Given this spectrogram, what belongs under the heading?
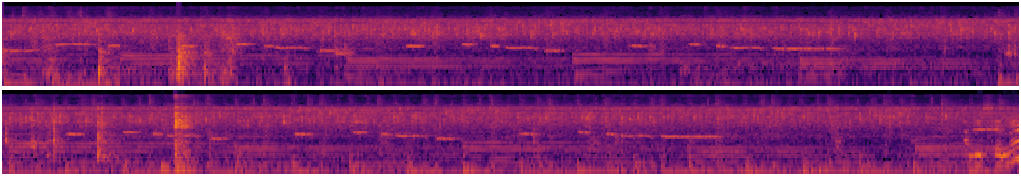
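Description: Food sizzles steadily as it fries in ghee, with intermittent scraping and stirring in the pan over a continuous crackling hiss, with no voices throughout.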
